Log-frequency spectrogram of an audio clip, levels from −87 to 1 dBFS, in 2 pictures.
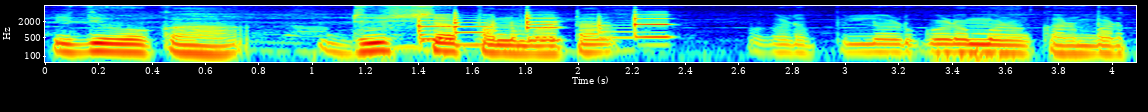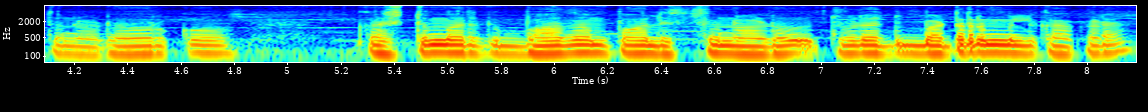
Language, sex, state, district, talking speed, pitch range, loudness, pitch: Telugu, male, Andhra Pradesh, Sri Satya Sai, 140 wpm, 125-145 Hz, -19 LUFS, 130 Hz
